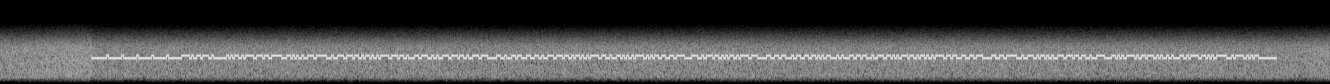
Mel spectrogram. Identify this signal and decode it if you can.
RTTY (50 baud, 170 Hz shift), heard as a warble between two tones, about 1360 Hz centre, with radio static. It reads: SE TRATA DE UNA AMPLIA DEPRESION SEMICIRCULAR DELIMITADA POR FUERTES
